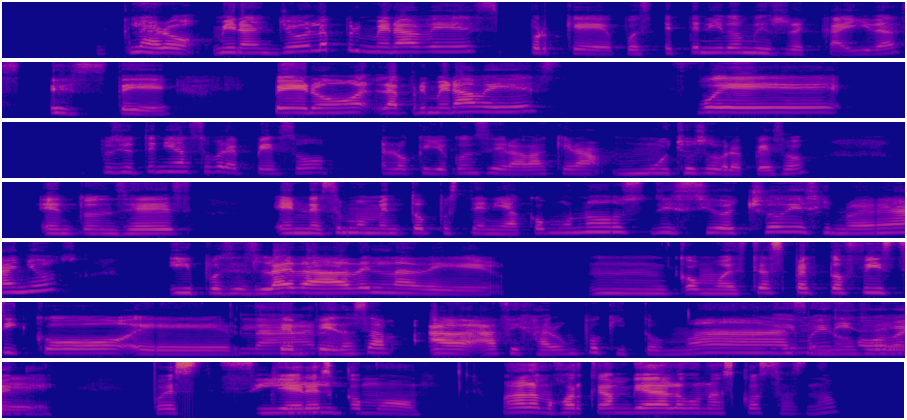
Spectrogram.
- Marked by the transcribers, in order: laughing while speaking: "este"
- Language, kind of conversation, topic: Spanish, podcast, ¿Qué fue lo que más te costó desaprender y por qué?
